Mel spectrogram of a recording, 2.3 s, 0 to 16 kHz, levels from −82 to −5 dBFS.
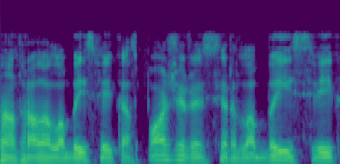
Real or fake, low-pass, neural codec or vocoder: fake; 7.2 kHz; codec, 16 kHz, 16 kbps, FunCodec, trained on Chinese and English, 50 frames a second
